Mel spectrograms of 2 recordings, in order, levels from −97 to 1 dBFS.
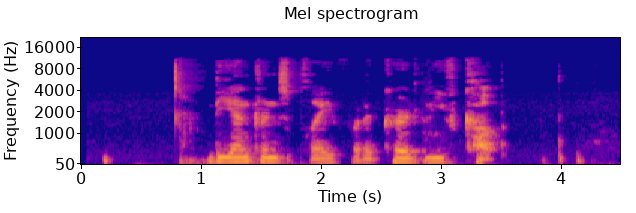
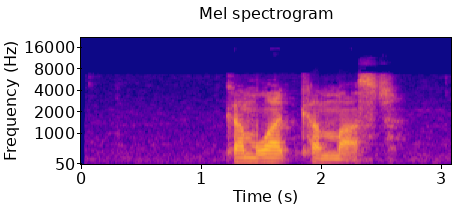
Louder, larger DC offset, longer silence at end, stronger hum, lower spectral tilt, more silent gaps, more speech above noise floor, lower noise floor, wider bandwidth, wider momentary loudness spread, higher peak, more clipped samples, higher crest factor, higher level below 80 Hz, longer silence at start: second, -27 LUFS vs -21 LUFS; neither; second, 0.3 s vs 0.5 s; neither; about the same, -5 dB/octave vs -4 dB/octave; neither; about the same, 42 dB vs 43 dB; first, -67 dBFS vs -63 dBFS; first, 11.5 kHz vs 10 kHz; first, 21 LU vs 11 LU; about the same, -4 dBFS vs -2 dBFS; neither; about the same, 24 dB vs 22 dB; first, -58 dBFS vs -70 dBFS; second, 0.2 s vs 1.2 s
